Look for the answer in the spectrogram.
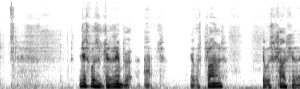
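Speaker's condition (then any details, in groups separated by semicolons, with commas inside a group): Stage 4 tongue cancer, hemiglossectomy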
